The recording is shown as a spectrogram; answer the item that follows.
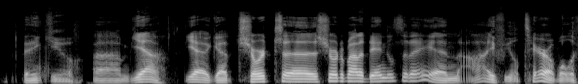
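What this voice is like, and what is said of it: Congested voice from a cold. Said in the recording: “if you can't tell by my voice... It's just a cold”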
